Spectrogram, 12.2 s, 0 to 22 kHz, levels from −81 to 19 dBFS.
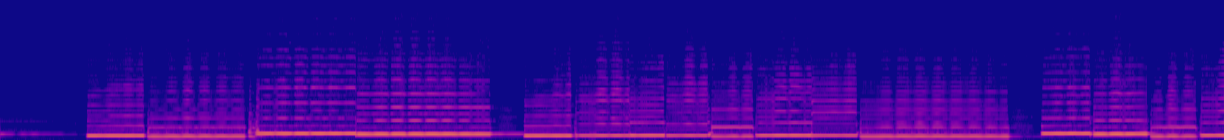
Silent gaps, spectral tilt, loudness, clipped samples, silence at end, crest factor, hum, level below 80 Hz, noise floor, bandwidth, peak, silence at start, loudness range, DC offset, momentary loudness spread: none; 3 dB/octave; -27 LUFS; under 0.1%; 0 s; 10 dB; none; under -90 dBFS; -65 dBFS; 15 kHz; -16 dBFS; 0 s; 7 LU; under 0.1%; 10 LU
